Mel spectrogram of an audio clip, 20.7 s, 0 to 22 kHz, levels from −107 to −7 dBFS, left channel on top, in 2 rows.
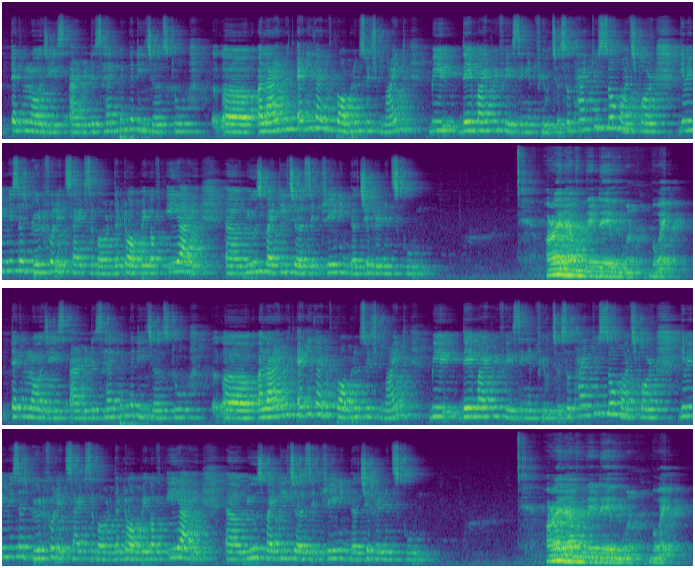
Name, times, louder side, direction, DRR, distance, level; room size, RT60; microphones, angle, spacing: voice 1, 0.1-16.6, left 1 dB, 65° left, 3 dB, 6.3 m, -34 dB
voice 2, 18.1-20.3, equal, 35° left, 2 dB, 6.4 m, -28 dB
27.0 x 17.5 x 6.3 m, 0.78 s
head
